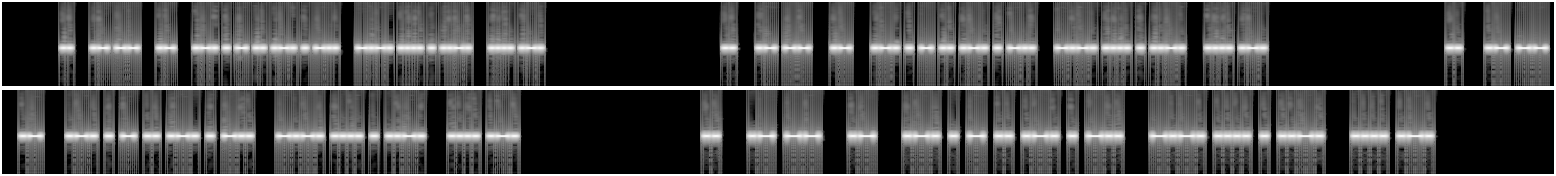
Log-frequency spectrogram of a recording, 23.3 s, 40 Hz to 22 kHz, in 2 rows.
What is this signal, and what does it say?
Morse code, heard as a keyed tone, about 46 wpm, 700 Hz. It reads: I AM A RETIRED CHEF HR I AM A RETIRED CHEF HR I AM A RETIRED CHEF HR I AM A RETIRED CHEF HR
